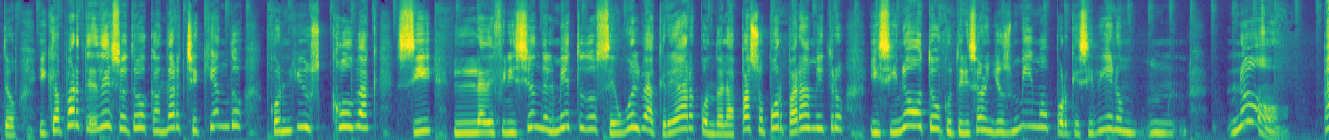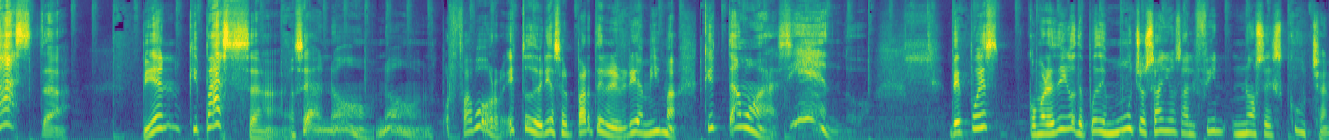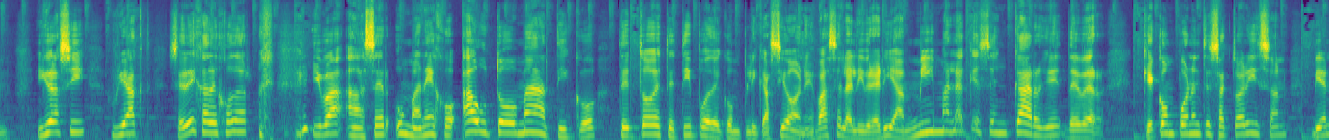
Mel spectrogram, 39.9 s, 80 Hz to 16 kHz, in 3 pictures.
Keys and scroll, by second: 17.5 k, 18.5 Escape, 19.6 k, 20.9-23.3 typing.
